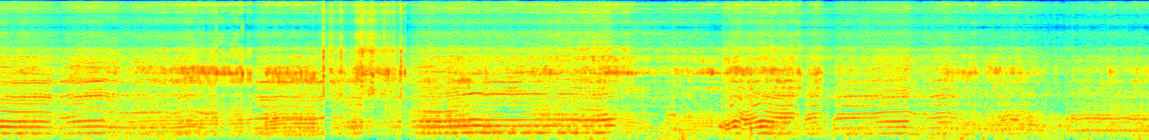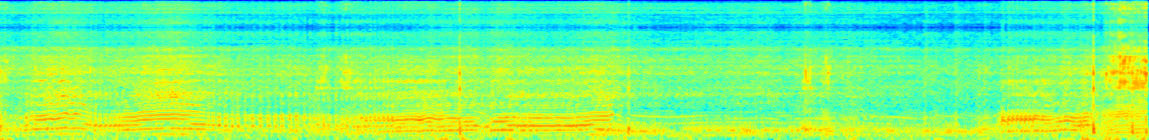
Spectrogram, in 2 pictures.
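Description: A quad bike engine roars close by, revving up and down.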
